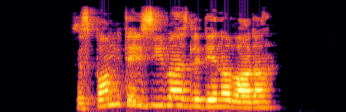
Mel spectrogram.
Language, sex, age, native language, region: Slovenian, male, 50-59, Slovenian, Gorenjska region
